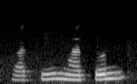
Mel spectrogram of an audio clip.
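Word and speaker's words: فاطمة: itu kompetensi halaman m23 tidak boleh dibaca fatimatun harus fatimatu contoh atasnya juga Aminah perempuan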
